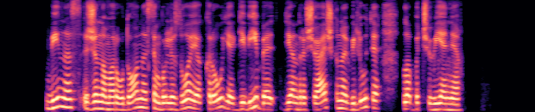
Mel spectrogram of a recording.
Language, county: Lithuanian, Kaunas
